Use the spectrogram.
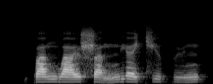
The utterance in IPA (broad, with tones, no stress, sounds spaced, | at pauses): p ä˨˦ n̪ w a˨˦ ɪ̯ ʂ a̰˨˩ n n̪ j ɛ˥˨ t͡ɕ y˥˨ p y˨˦ n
